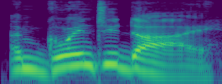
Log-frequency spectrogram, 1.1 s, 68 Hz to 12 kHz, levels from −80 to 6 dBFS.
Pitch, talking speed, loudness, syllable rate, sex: 160 Hz, 215 wpm, -15 LUFS, 4.0 syllables/s, male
